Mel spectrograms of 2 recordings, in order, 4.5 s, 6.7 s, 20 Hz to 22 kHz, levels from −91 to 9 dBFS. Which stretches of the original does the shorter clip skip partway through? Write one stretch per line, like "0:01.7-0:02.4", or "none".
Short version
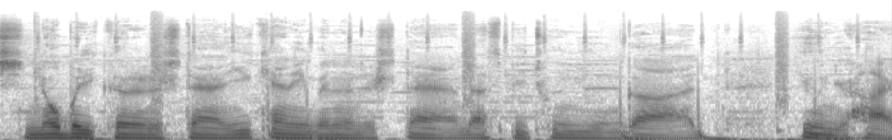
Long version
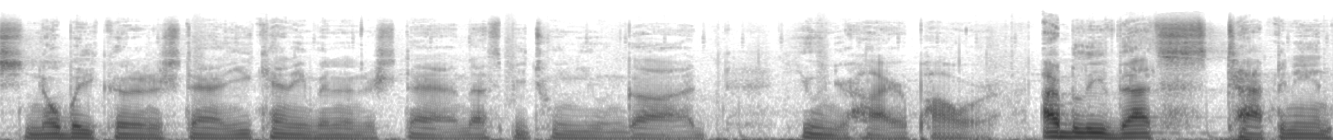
none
